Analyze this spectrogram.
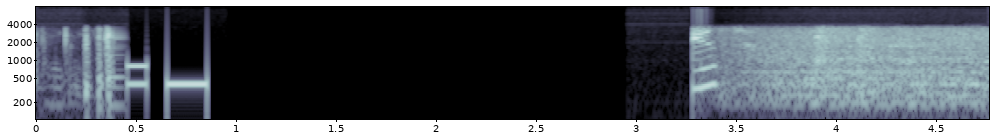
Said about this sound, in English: Oh, sorry, the phone was really loud there.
